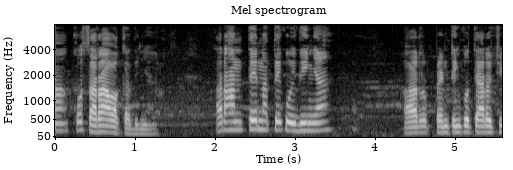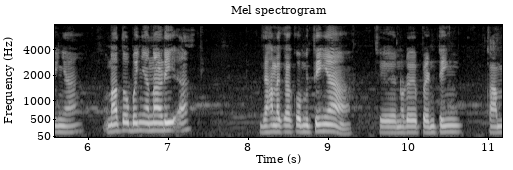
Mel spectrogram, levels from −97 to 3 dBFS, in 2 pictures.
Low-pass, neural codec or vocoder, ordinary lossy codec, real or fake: none; none; none; real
